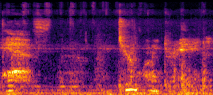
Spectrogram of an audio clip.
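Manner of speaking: breathy little whisper as the dog. Pretend. Owner voices her dog's eager answer, whispered. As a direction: hush it out like the dog agreeing.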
